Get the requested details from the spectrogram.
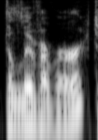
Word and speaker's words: Deliverr: Well, I'm going to pronounce it Deliverer just for fun because there's two R's.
